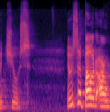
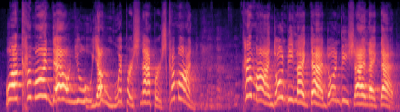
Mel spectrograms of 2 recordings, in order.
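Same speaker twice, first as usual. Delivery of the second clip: loud, high-pitched elder rounding up youngsters; calling out; 6 semitones higher, 8 dB louder than usual. Acted. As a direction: coax shy volunteers down, loud and insistent. Calls reluctant volunteers down.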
